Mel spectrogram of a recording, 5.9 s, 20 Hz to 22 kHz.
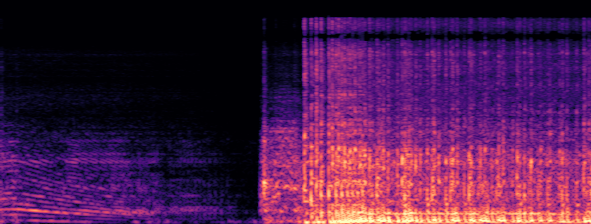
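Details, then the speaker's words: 1952 Case DC3 tractor, first start after 15 years parked with tree grown through it: catches and runs rough with lumpy, skipped firing pulses; misfire, owner suspects choke partially on, later runs better. "up that's a fairly good L we're missing some here but we going to let it ride for a minute and uh see what happens"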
